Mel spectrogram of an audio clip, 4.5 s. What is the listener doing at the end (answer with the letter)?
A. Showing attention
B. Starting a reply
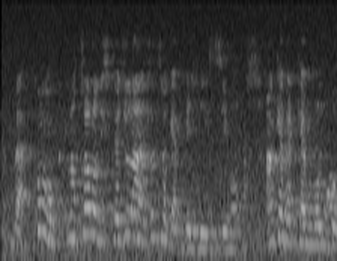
A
